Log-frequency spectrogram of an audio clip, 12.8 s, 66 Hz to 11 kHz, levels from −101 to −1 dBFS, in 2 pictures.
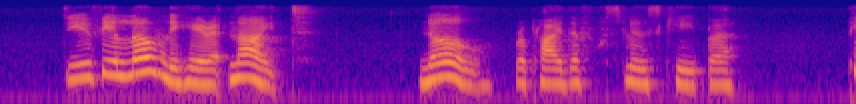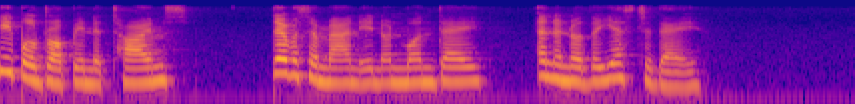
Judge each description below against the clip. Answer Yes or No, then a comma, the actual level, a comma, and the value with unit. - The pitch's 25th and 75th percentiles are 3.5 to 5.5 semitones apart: Yes, average, 4.1 semitones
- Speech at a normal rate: No, slow, 130 wpm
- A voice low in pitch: No, high, 195 Hz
